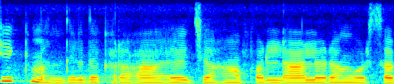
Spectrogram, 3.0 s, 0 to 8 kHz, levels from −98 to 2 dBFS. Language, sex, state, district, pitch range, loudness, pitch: Hindi, female, Bihar, Madhepura, 205-215 Hz, -28 LUFS, 210 Hz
